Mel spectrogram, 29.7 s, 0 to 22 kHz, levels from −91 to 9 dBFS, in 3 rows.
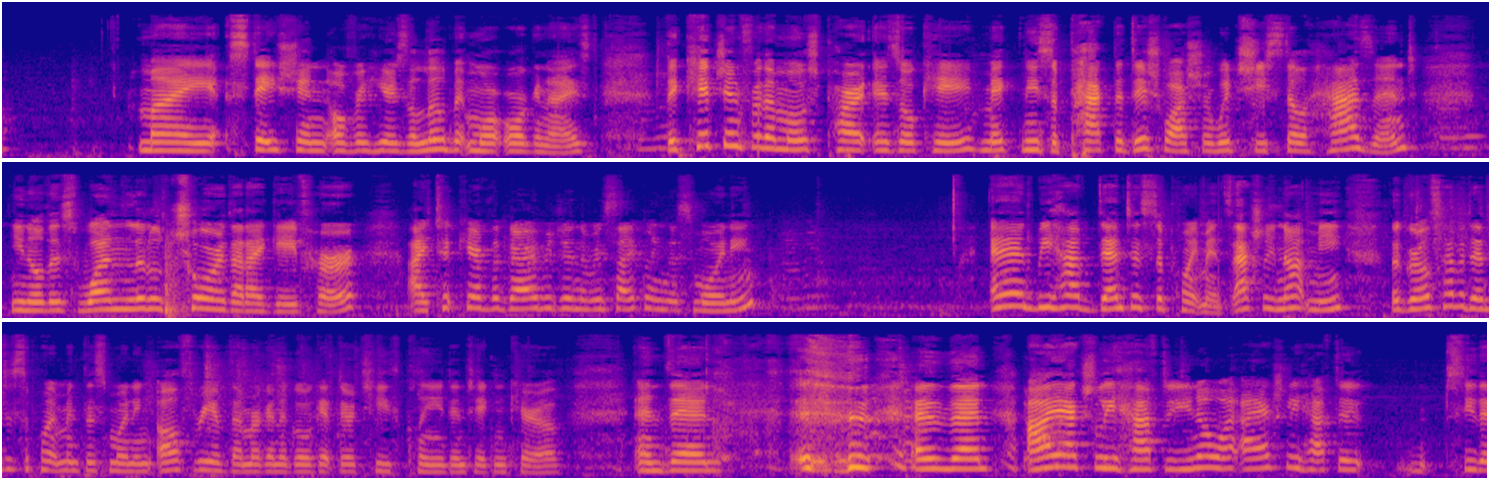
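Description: At 5.04 s and again at 18.02 s, a block of digital silence about 2.7 ms long replaces the sound, which fits a 128-sample buffer left unfilled in time or filled with invalid values. It cuts out and back abruptly, too short to register as silence, so each is heard as a tick or dip.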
